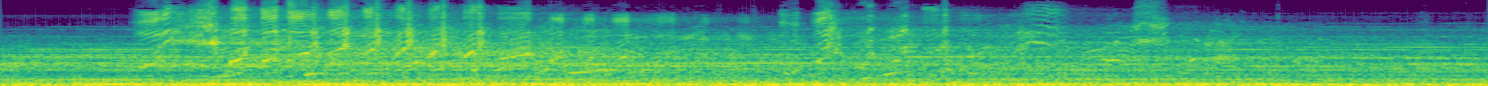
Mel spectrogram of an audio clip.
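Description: Girlish giggling in a Halloween projection show's soundtrack, a run of quick laughs that starts about a second in and dies away near the end, over a low steady drone.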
